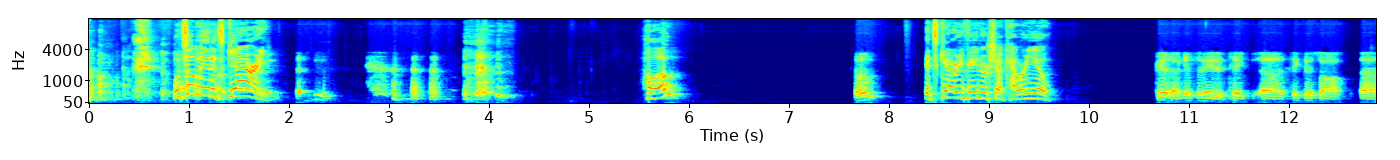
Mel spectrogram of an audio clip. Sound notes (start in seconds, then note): 2.7 laughter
